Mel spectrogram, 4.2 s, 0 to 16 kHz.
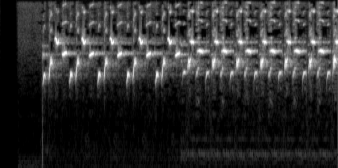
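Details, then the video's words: European goldfinch in a F.O.C.S.E. song lesson for novice goldfinches: a continuous rapid twitter of bright paired chirps, almost two per second at first, then a denser tinkling flow. "CD JILGUERO F.O.C.S.E 30min para educar a jilgueros noveles. Chardonneret Goldfinch"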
